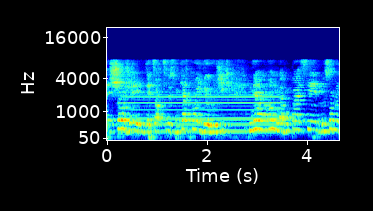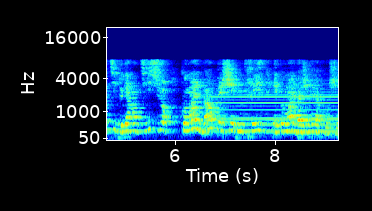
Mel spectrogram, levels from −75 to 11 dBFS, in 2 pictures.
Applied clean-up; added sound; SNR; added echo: none; Bowed string instrument; 12 dB; reverberation time 0.6 s.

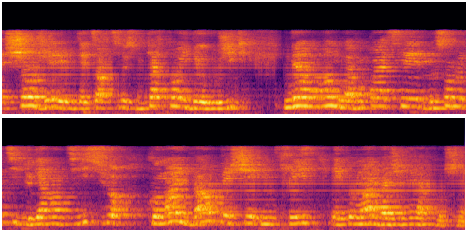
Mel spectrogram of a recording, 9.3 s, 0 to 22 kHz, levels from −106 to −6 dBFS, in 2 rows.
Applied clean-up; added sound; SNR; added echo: neural separator model SepFormer DNS4.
